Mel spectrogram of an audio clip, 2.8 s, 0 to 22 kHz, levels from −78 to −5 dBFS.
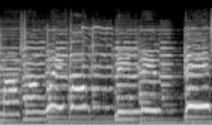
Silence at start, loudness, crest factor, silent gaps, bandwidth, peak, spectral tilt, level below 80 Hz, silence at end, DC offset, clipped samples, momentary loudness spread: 0 s; -14 LUFS; 14 dB; none; 16.5 kHz; -2 dBFS; -1 dB/octave; -52 dBFS; 0 s; 10%; under 0.1%; 6 LU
